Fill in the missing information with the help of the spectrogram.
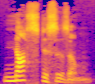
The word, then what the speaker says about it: Gnosticism: We spell it Gnosticism with a G, but it's pronounced without the G, really. In English, the term is Gnosticism.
